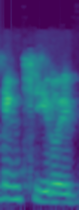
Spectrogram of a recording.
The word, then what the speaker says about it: Minchilli: If you just Google my name, Elizabeth Minchilli, it's pronounced Minchilli, but it's spelled Minchilli, M-I-N-C-H-I-L-L-I.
